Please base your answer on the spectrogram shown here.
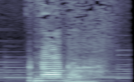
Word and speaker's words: honor: Kata-kata berikut menggunakan artikula atau artikel ein, bukan e, karena konsonan h yang merupakan awalan dari kata-kata ini, dari kata daftar ini, kata-kata ini tidak diucapkan. Kita lihat, an air, an hour, an honor, sebuah kehormatan, 1 jam, dan seorang ahli waris.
